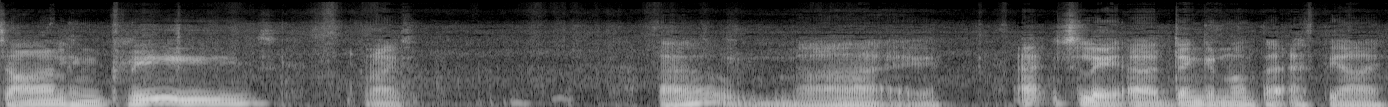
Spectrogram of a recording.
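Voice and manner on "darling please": flamboyant showman voice, high, loud and showy. Doing a short skit in a favourite character's voice: Mettaton voice. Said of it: "I did a little bit of a skit in his voice".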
